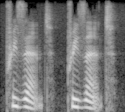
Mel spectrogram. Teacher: that's a z sound in the middle of that word present and make sure you do have sort of a stop sound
